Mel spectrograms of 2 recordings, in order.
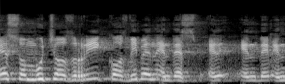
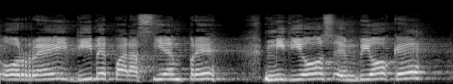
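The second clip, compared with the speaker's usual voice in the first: slow, raised preaching read; scripture reading; 3 semitones higher, slower than usual. Acted. Pastor reading Daniel's answer to the church, slow and raised. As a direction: draw each phrase out for the church.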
